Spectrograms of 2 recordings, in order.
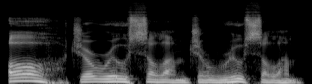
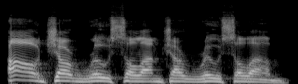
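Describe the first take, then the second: First: It is said in a brokenhearted, grieving tone. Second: It is said in an unmoved, not grieving tone. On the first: The speaker calls it right. "the brokenhearted Jesus" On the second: The speaker calls it wrong. "As opposed to"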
